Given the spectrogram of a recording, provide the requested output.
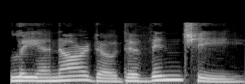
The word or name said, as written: leonardo da vinci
